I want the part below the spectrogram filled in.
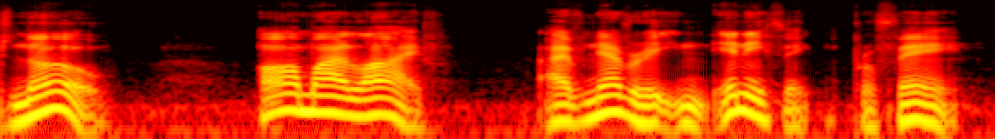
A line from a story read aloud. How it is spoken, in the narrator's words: Peter, a Jew who followed Jewish dietary laws, exclaims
